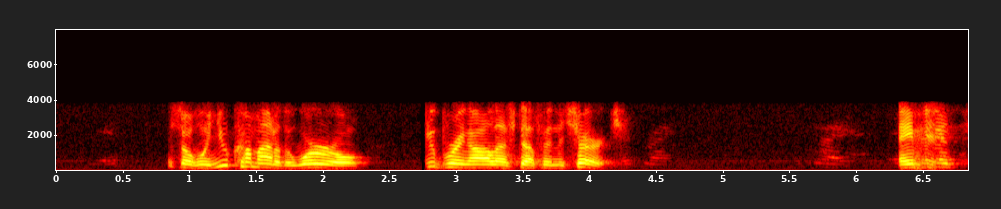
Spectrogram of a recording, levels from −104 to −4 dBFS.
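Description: Throughout, the speech has passed through the AMR narrowband mobile codec, which rebuilds the voice from a vocal tract model and a few pulses per frame. The line band runs only from 250 Hz to 3.5 kHz, and the coding damage is plainly audible as a buzzy, synthetic edge that fits a mid rate of around 10 kbps.

From 0.9 to 4.19 s the automatic gain is rising. The gain control judged the input too quiet and lifted its gain steadily by about 6 dB, so the voice and any background swell together over those three seconds rather than jumping.

At 2.74 to 2.83 s there are lost AMR speech frames. Frames failed their checks, and the decoder filled about 40 ms by repeating its last good pitch and vocal tract settings at falling gain, which sounds like a brief dip with a warbly, smeared texture.

From 6.44 to 6.69 s, lost AMR speech frames return more heavily. About 120 ms of frames drop out, scattered over 160 ms, with the longest unbroken run at 60 ms. 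The concealment draws the sound out and fades it, and the voice comes back weak and rough between the gaps.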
